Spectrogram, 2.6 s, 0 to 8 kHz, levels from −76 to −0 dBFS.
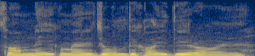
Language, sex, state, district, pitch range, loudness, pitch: Hindi, male, Uttar Pradesh, Shamli, 155-165 Hz, -14 LUFS, 160 Hz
